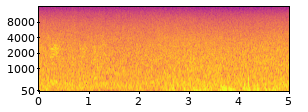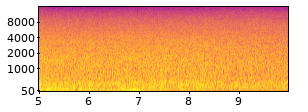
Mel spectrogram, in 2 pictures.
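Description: Rushing water at Dudhiya waterfall, a picnic spot reached from Siliguri in the rainy season, roars as a steady, dense broadband wash with no pauses, loud and continuous throughout.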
